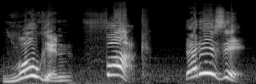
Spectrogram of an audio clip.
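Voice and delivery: loud, high-pitched outburst of alarm; alarmed shouting. Real, not acted. Pilot suddenly spotting his airport too late, alarmed shouting.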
